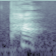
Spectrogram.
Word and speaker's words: 닭: In the word 닭, which is chicken, you can see that they fit into the category where you only pronounce the K, the 기역, 닭.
